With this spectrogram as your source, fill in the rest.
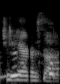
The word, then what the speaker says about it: Scheherazade: you're gonna have to tell me how to pronounce it, Scheherazade. Scheherazade.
